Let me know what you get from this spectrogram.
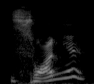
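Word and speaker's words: Soigné: Um I if you pronounce it like I would assume you pronounce it in French. It's swany. It's s o i g n e.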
